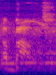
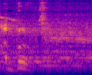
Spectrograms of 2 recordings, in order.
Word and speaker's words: about: french not american and i pronounce it about not a boot i can proudly sow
